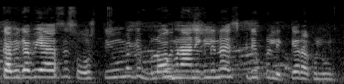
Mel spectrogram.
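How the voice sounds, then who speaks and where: A woman's voice: high voice, fast, crowd noise. A young woman, chatting casually and teasingly in a home vlog. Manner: chatty, teasing, laughs often. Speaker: vlogger. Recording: noisy home recording.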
